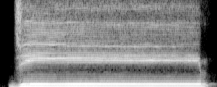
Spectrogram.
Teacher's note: জিহ্বার মধ্যখান তার বরাবর উপরে তালুর সাথে লাগাবো, লাগিয়ে আমরা 3 আলিফ টেনে পড়বো। 1 2 3 জিম। এটা একটু সহজ অক্ষর, শক্ত আওয়াজ হবে, কিন্তু শক্ত আওয়াজ।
